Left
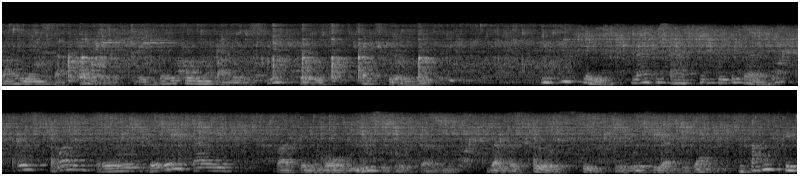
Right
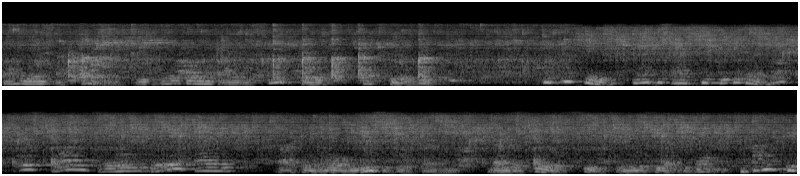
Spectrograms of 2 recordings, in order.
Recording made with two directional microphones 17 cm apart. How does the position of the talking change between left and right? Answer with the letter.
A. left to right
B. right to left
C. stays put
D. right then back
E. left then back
C.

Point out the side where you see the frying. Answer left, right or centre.
centre.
